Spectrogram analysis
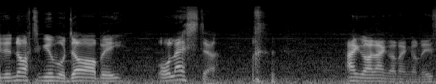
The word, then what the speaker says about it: Leicester: Lester anybody in shout from Lester that's how they say it locally Lester I've been to less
